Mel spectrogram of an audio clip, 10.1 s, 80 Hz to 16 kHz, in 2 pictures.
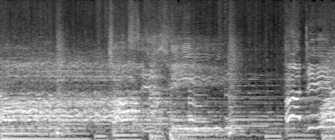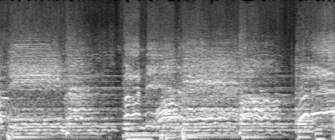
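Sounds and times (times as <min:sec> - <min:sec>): male quartet singing in harmony: 0:00.0 - 0:10.0.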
